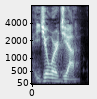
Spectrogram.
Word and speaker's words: Georgia: Är det så du uttalar här? – Jag ska ju till sydstaterna i sommar, så att nej, Georgia.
